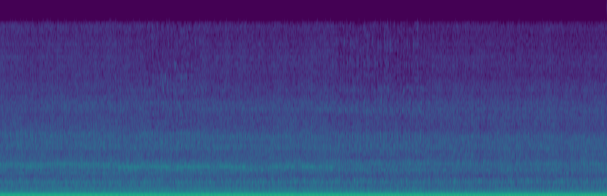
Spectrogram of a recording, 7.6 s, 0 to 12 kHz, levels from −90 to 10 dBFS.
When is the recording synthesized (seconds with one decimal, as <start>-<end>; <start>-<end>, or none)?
0.0-1.8; 2.5-4.2; 5.3-7.6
